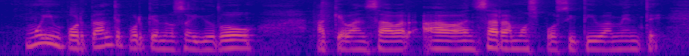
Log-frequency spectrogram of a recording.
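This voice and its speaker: A woman speaks at a fairly slow pace in a dark, mellow tone. The recording is very clean, with a silent background. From Honduras, La Mosquitia (Puerto Lempira). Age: 30s. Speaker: journalist. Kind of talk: interview.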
